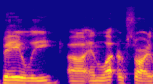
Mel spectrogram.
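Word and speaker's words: Baly: is Javon I believe his last name is pronounced Bailey but it's b-a-l-y Javon Bailey uh picking NC State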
